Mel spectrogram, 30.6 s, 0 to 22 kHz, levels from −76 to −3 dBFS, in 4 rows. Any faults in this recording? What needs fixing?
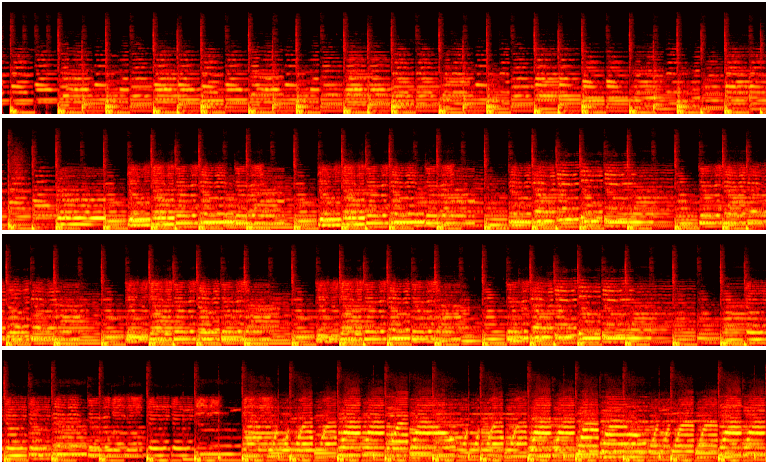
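Nothing needs fixing, as no technical faults can be heard anywhere in the signal.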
